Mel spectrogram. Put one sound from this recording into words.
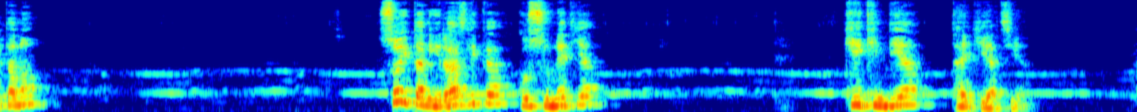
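A man reads aloud slowly in a calm voice, close by.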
